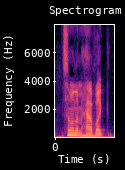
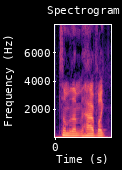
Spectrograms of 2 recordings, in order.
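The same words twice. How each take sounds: The two takes are said the same way.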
